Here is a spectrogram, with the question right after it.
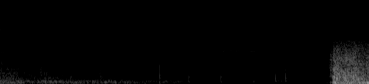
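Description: A ginger cat in Minecraft gives a few short, faint game meows after a fading low rumble, followed by a sudden loud burst of noise at the end.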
